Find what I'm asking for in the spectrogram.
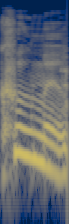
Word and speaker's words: Kumu: You said the app is called Kumu? – Kumu. – How do you spell that? – K-U-M-U.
